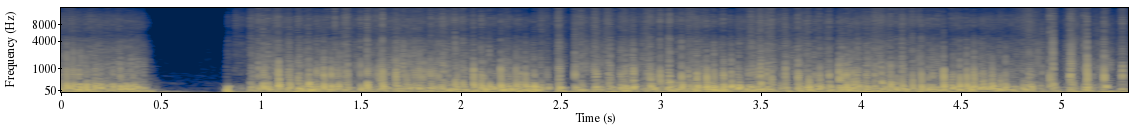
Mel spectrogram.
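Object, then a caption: Textile carpet with looped pile. Long nails on both hands scratch fast across a grey-beige looped pile carpet. The result is a dense, rough, rapid scratching with a heavy low rumble and a brief silent break near the start before the scratching resumes steadily.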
